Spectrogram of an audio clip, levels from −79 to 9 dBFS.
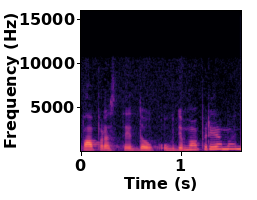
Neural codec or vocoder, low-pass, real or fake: none; 10.8 kHz; real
